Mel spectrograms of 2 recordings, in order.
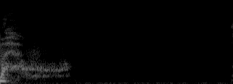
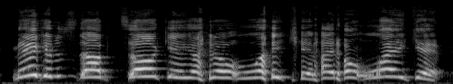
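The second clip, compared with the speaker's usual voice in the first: put-on whiny kid; 6 semitones higher, 7 dB louder, much slower than usual. Kid whining at Vecna.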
